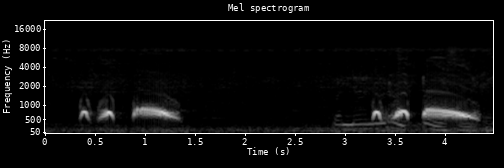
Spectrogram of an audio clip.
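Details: Spotted dove cooing, used as a lure for trapping doves: two short hoarse coos followed by a longer drawn-out coo, repeated after a pause, over low background rumble.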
